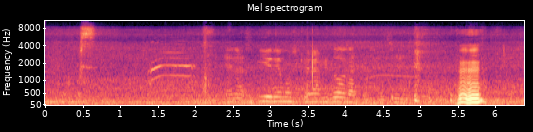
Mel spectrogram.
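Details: Friendly street cat, very talkative, met on a street: a short rising-then-level meow early, then a human voice talking and a loud rustling burst near the end, with background street noise.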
